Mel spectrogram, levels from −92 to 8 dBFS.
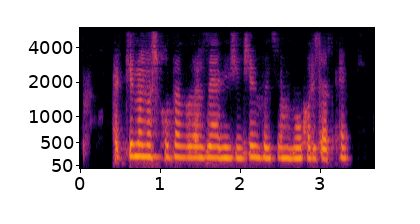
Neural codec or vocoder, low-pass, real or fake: codec, 16 kHz in and 24 kHz out, 0.6 kbps, FireRedTTS-2 codec; 5.4 kHz; fake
